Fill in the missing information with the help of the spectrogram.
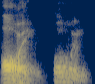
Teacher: So we have the A-U-I, and it makes the sound. You say aw, and then just say E at the end. So I. Everybody repeat after me.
